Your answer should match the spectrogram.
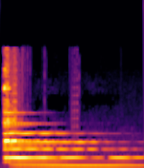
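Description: A brass handbell struck once, its tone ringing on and slowly fading. It is rung in remembrance just after a name is read.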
